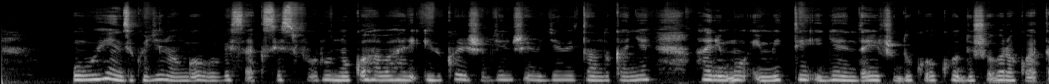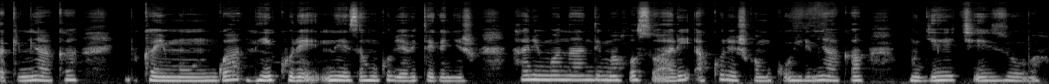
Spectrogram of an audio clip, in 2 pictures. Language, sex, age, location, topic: Kinyarwanda, female, 18-24, Huye, agriculture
